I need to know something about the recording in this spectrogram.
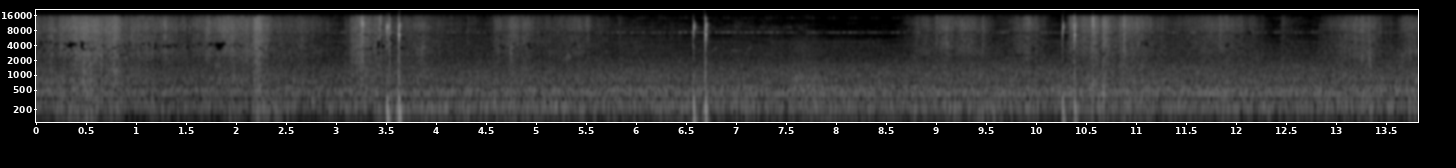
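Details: Asian honey bees (Apis cerana) being moved from the wild into a queen trap during the rainy season; a steady high buzzing hum of many bees throughout, with a few sharp clicks and knocks.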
